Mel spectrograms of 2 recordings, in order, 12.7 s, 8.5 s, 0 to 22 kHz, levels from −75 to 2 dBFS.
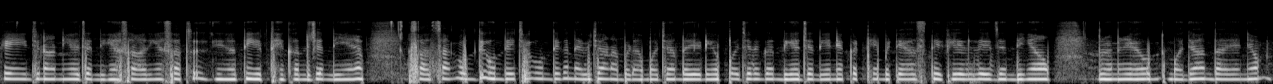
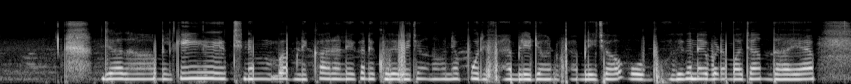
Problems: background sounds at intervals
